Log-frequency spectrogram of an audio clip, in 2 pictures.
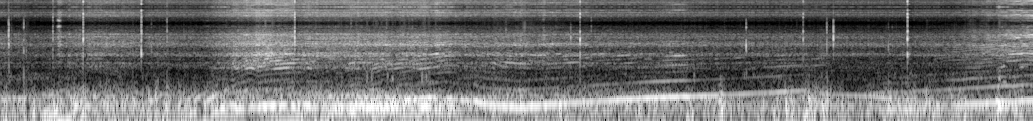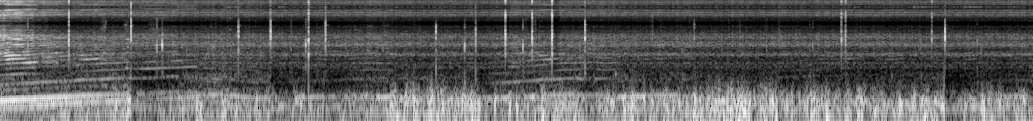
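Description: Sports car engine heard from inside the car during an autocross run. Its pitch climbs and drops twice under hard acceleration and lifts, over steady wind and tyre noise, then stays lower and less steady near the end.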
